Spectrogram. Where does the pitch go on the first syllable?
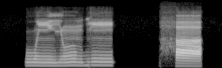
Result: low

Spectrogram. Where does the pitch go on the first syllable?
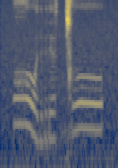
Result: falling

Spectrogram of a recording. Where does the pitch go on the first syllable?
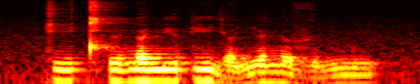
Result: high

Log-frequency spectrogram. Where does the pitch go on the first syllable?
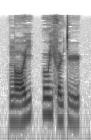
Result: rising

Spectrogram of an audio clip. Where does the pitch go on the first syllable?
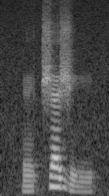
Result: low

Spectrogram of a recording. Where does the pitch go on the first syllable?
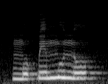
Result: low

